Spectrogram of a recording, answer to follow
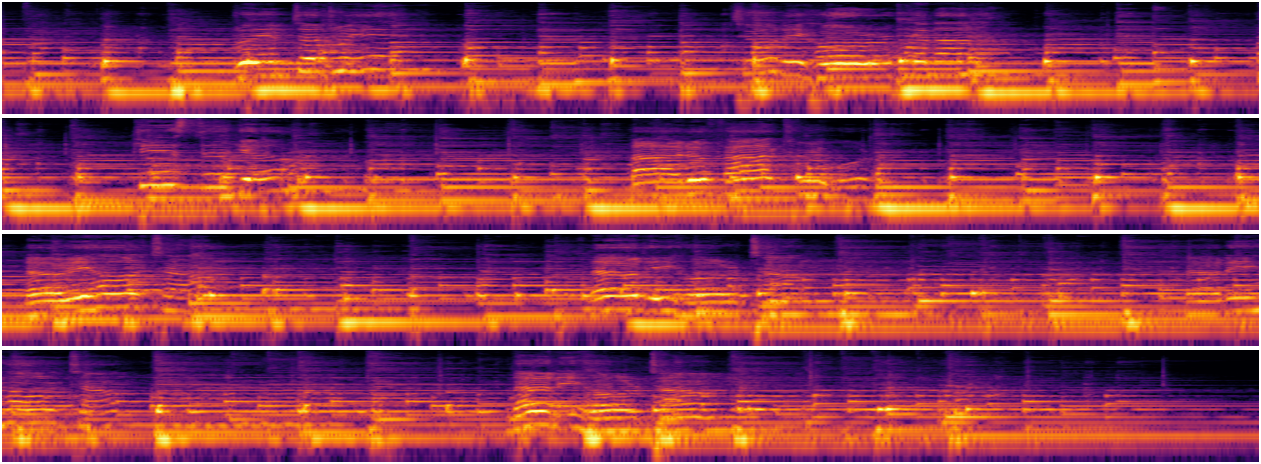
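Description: Instrumental passage by an acoustic band: two banjos picking and an acoustic guitar playing, with a lead melody that bends in pitch over them. The tune comes to its end right at the close.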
